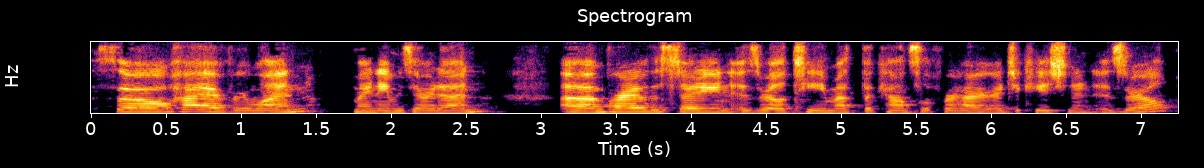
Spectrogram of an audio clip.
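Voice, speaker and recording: A woman with a bright voice hosts a student panel, her pitch staying fairly even. She keeps things organized and friendly, with the odd um or uh between questions. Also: moderate pace, rough recording. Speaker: moderator of a student Q&A. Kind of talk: hosting an online panel.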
